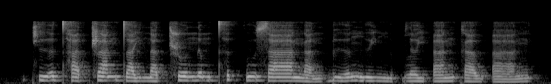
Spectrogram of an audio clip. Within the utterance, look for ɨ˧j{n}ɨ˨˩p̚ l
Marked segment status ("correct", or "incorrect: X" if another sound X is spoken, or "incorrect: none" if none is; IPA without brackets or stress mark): incorrect: ŋ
